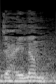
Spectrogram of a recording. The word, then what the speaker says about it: xylem: ये मैं दिखा देता हूं स्पेलिंग आपको। एक होता है फिलोइम, एक होता है जाइलम।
